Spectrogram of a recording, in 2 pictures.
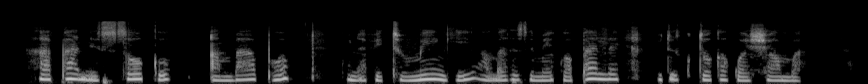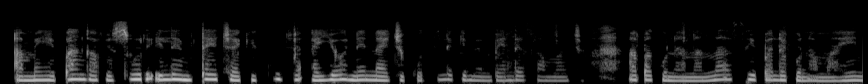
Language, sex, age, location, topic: Swahili, female, 18-24, Nakuru, finance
